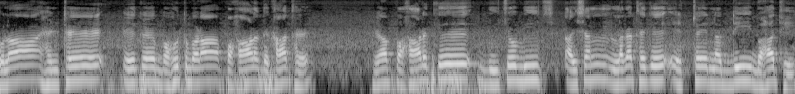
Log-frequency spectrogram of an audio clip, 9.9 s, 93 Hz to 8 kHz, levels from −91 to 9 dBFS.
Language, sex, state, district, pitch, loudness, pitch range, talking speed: Chhattisgarhi, male, Chhattisgarh, Bilaspur, 165 Hz, -14 LUFS, 150-175 Hz, 135 wpm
